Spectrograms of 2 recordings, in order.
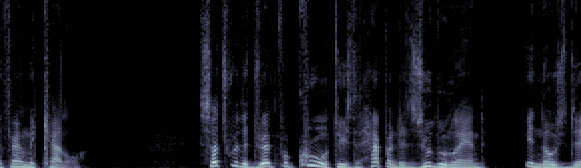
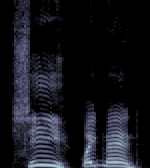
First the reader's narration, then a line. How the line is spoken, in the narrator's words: he shouted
